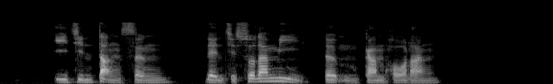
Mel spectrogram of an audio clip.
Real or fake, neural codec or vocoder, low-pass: real; none; 7.2 kHz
